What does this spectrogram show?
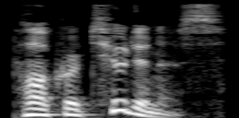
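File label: "pulchritudinous", British English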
